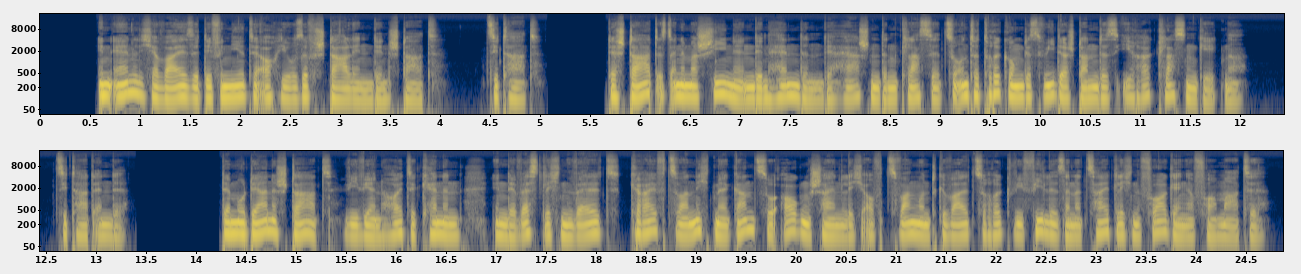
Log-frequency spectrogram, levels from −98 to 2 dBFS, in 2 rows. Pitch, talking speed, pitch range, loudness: 105 Hz, 140 wpm, 100-115 Hz, -21 LUFS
